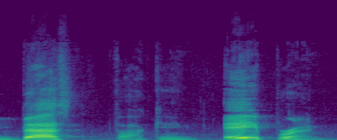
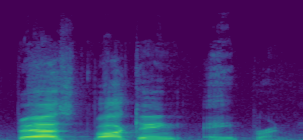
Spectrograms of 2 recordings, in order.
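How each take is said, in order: First: The word apron carries the main stress. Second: The word fucking carries the main stress. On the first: The speaker calls it right. "Should be" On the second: The speaker calls it wrong.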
